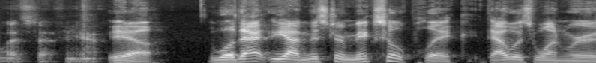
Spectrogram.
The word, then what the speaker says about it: Mxyzptlk: Mxyzptlk, that was one where it was like the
